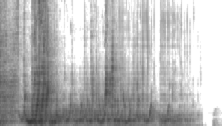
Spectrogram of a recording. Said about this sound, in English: Can you hear this? And this. And this underwater fart.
